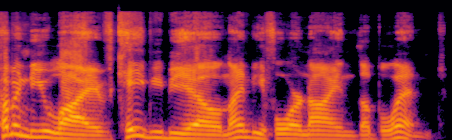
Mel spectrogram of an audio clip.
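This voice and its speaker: A put-on character voice moves at a fairly quick pace. The intonation is lively. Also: man, medium pitch for a man. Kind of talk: announcer.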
